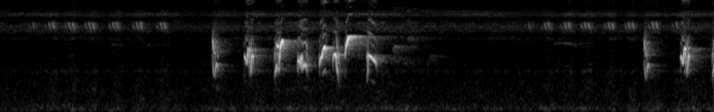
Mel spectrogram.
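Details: Decoy red-eyed bulbul in a cage sings a loud, bubbling phrase of chattering, slurred notes, then a few shorter notes near the end, over evenly pulsed insect chirping.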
